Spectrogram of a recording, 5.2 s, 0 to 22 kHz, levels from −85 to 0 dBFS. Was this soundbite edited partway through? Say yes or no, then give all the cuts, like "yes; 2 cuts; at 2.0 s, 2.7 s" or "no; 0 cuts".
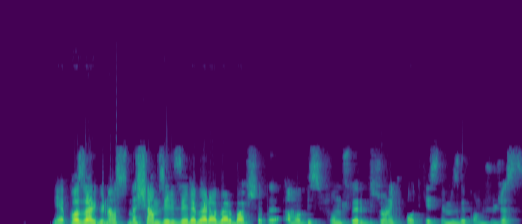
no; 0 cuts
